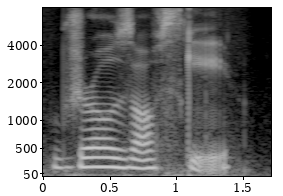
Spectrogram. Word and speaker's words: Brzozowski: And the only way to pronounce it is with a whole lot of practice. It's Brzozowski.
